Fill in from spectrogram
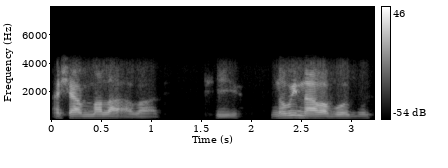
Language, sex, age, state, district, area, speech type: Kashmiri, male, 18-30, Jammu and Kashmir, Baramulla, rural, conversation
